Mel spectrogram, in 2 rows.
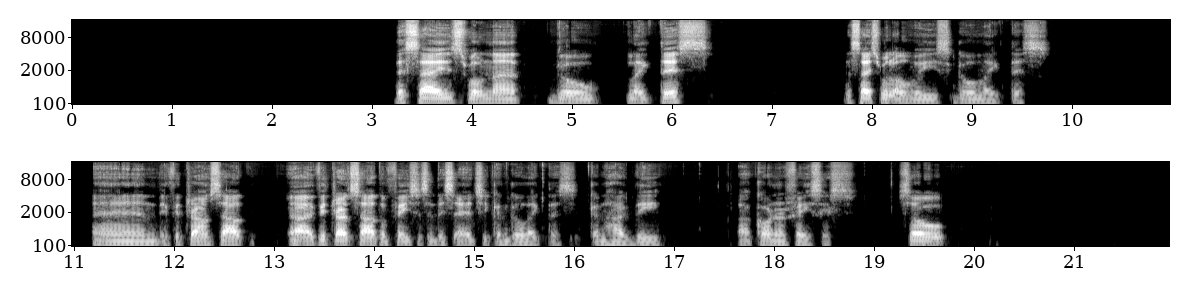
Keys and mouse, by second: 1.4 shift+middle drag, 1.8 right click, 2.0 Tab, 2.7 shift+middle click, 3.2 3, 3.7 right click, 4.3 shift+right click, 5.3 shift+right click, 5.9 shift+right click, 6.6 shift+right click, 6.9 shift+right click, 7.2 shift+right click, 7.7 alt+a, 8.1 shift+right click, 8.5 shift+right click, 9.0 shift+right click, 9.4 shift+right click, 9.8 shift+right click, 10.2 shift+right click, 10.5 shift+right click, 11.7 shift+right click, 12.2 shift+right click, 15.0 shift+right click, 15.4 shift+right click, 15.7 shift+right click, 16.2 shift+right click, 16.9 shift+right click, 17.7 middle drag, 18.3 middle drag, 18.6 middle click, 19.0 Tab, 19.3 x, 19.7 right click, 20.1 shift+middle drag, 20.6 middle click, 20.7 Tab, 21.0 Tab, 21.3 shift+q.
